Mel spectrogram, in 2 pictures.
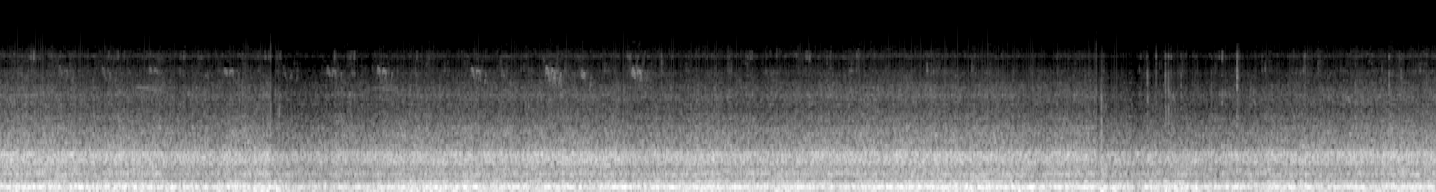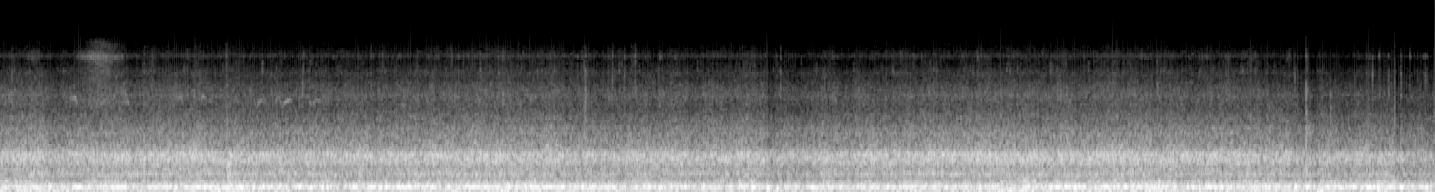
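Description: Steady wind rush on the camera microphone while riding a bicycle, with rolling road noise beneath it.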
